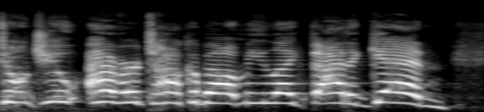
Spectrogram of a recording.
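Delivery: mock, very high-pitched, thrilled, excited shriek. Retelling an excited man's outburst in your viral interview with him, imitating someone screaming. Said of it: "he screamed".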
